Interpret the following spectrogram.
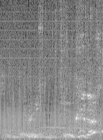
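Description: Cartoonish voices laughing, with quick swoops up and down in pitch, on an old VHS-recorded television soundtrack.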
